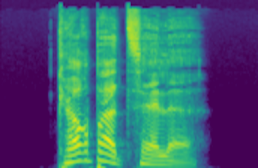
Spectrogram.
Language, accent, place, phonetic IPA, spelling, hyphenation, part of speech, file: German, Germany, Berlin, [ˈkœʁpɐˌt͡sɛlə], Körperzelle, Kör‧per‧zel‧le, noun, De-Körperzelle.ogg
- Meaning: somatic cell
